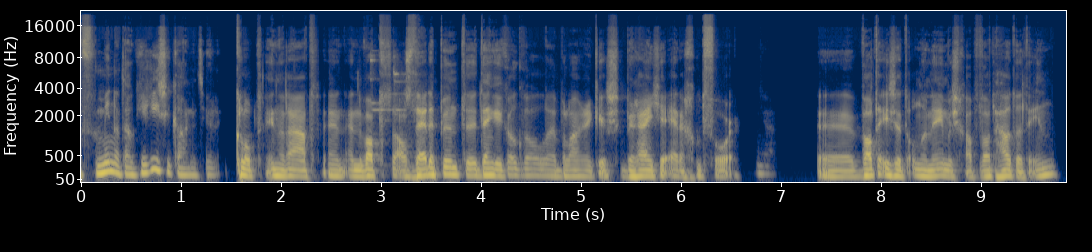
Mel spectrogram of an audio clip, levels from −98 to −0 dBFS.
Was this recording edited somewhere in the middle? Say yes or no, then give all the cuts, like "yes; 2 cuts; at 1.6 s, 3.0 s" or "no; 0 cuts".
no; 0 cuts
